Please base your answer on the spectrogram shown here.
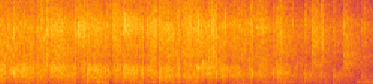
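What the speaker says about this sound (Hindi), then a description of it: "मैम के लिए एक बार जोरदार तालियां हो जाए दोनों मैम के लिए।" Dense, loud applause from a seated audience honouring women guests at a Kala Bharat arts event, sustained clapping from many hands that tapers slightly toward the end.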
